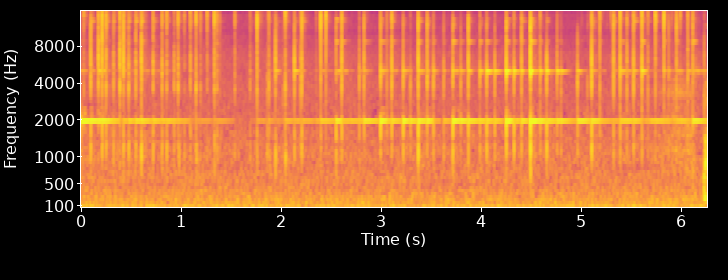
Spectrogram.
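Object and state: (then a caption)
Glass jar. A small Egyptian-style decorative glass jar is tapped in rapid, irregular succession, producing bright, glassy clinks and a sustained chime-like ring around 2 kHz. Holding the jar at one particular spot lets the glass ring more.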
